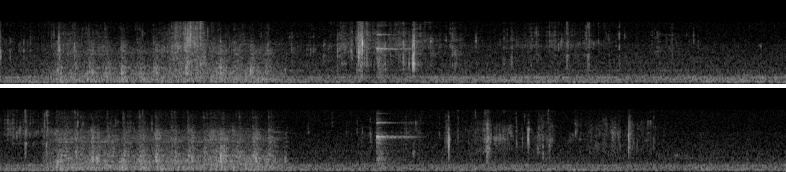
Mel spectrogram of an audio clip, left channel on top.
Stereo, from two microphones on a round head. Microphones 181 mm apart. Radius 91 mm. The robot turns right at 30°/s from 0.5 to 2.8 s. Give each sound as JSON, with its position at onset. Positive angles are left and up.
{"t": 3.8, "sound": "a piano", "side_deg": -5, "distance_m": 3.0}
